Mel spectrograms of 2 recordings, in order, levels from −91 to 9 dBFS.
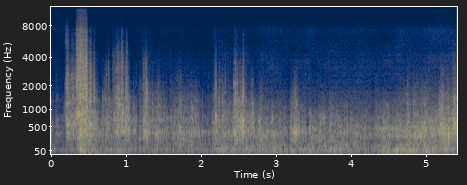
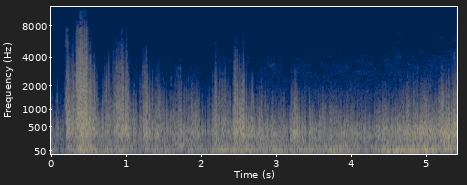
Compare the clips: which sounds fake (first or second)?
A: first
